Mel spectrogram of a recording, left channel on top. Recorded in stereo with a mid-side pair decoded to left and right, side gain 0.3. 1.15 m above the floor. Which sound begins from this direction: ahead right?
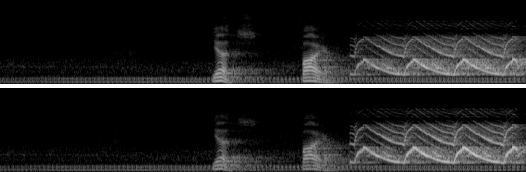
An alarm, at 3.5 s.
